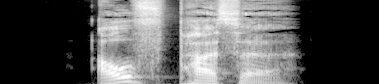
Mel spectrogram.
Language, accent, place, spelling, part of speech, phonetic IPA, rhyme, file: German, Germany, Berlin, aufpasse, verb, [ˈaʊ̯fˌpasə], -aʊ̯fpasə, De-aufpasse.ogg
- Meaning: inflection of aufpassen: 1. first-person singular dependent present 2. first/third-person singular dependent subjunctive I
